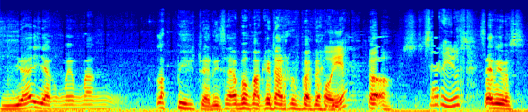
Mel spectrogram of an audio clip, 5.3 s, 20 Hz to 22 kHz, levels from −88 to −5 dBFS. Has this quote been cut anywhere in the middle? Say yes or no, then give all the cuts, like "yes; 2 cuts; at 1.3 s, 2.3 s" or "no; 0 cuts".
no; 0 cuts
